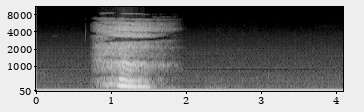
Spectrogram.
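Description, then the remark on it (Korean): A single drawn-out yawn, breathy and falling in pitch, lasting about a second, with quiet background before and after and no talking. “나는 분명히 하품을 안 했는데 옆에 사람이 하품을 하면 나도 모르게 어떻게 된다?”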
